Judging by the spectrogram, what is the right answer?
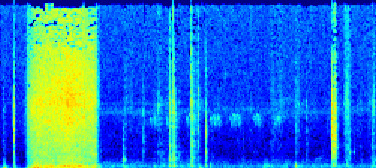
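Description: Handling noise from a phone camera resting on a wooden surface: a loud rustling rub against the microphone for about a second, then scattered light taps and clicks as fingers touch and shift the phone.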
